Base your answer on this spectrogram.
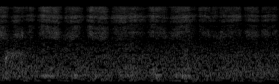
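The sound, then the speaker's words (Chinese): A charcoal pencil rubs across the back of a paper sketch to transfer it, making a faint, continuous, dry scratching hiss with gentle repeated strokes. “草图做好以后啊，再把它翻到后面，再用这个炭笔，”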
